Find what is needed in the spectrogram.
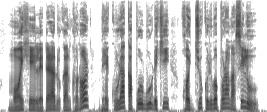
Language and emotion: Assamese, disgusted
